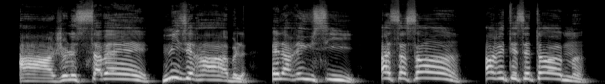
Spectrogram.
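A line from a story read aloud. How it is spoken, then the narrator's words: Shouting. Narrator (French): crie Winter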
